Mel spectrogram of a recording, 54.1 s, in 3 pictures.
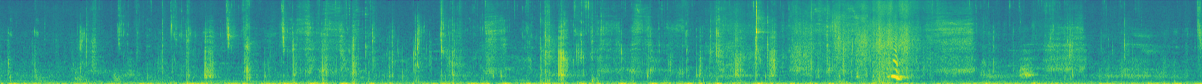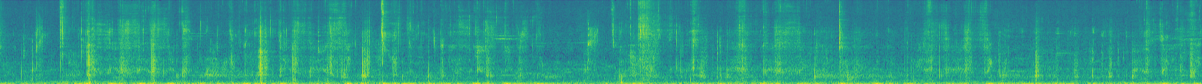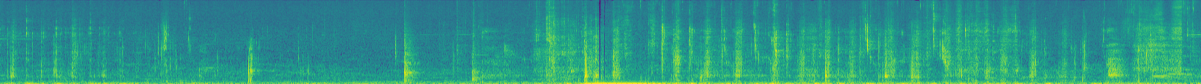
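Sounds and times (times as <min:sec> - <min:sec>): chewing and crunching: 0:00.0 - 0:40.9, 0:42.8 - 0:54.0.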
